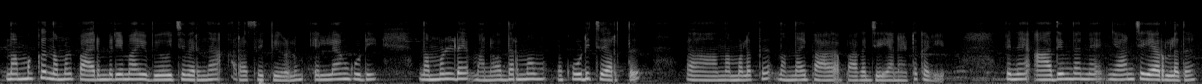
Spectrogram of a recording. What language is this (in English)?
Malayalam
